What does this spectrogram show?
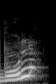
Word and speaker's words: boule: Une boule, ça s'écrit B. O, U, L, E. Mais O, U, en français, se prononce OU. Donc, on dit une boule.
